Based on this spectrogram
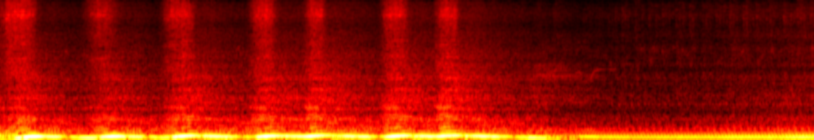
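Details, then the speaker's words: Austin Maxi with new K&N air filter, oil pressure and vacuum gauges fitted, engine not fully warmed up, good oil pressure: several crisp throttle blips rising and falling cleanly, back to steady idle; owner says engine feels tight, not worn; healthy revving. "I know this engine's really good. Everything still feels nice and tight on this engine. It doesn't feel wore out."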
